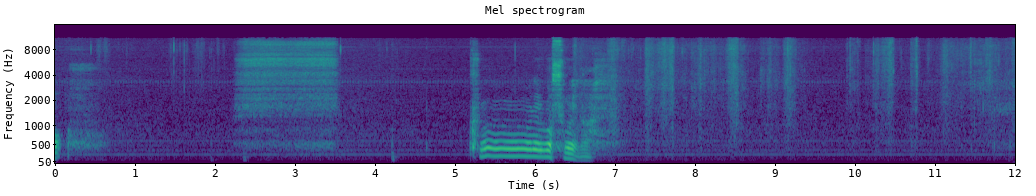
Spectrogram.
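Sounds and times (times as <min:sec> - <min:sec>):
short airy hiss: 0:02.2 - 0:03.6.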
